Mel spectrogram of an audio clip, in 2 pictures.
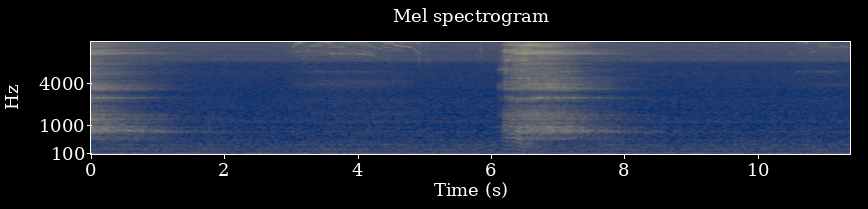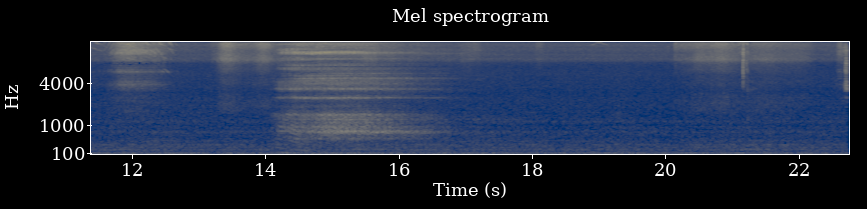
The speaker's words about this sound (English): Let's just take three deep, sweeping, beautiful breaths and let our shoulders just drop down in more relaxation after each one.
